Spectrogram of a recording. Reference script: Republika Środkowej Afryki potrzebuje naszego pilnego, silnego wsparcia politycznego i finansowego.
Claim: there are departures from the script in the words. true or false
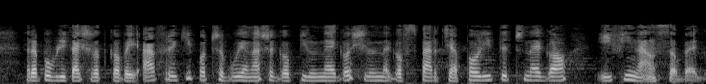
false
